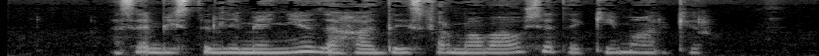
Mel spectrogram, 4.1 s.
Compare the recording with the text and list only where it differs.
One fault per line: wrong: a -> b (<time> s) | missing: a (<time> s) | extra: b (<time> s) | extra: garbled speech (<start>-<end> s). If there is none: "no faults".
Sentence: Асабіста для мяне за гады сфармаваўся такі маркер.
no faults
